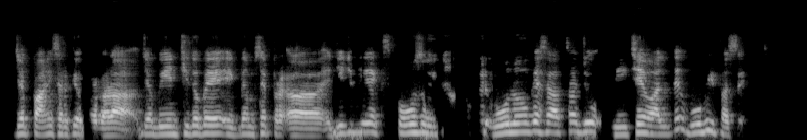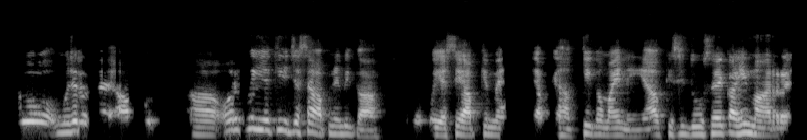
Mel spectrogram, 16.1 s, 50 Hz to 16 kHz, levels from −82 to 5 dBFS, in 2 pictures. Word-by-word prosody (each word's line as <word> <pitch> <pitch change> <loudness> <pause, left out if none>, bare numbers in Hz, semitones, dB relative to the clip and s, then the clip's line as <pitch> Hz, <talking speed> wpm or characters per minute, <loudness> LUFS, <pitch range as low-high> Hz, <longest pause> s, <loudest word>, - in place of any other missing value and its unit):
जब 170 0 -1
पानी 160 +1 +4
सर 165 -1 -2
के 170 - -3
ऊपर 150 -2 -3
बढ़ा, 140 0 +5
जब 160 -1 -3
इन 160 0 0
चीज़ों 170 +1 -2
पे 175 0 +4 0.2
एकदम 160 +2 -5
से - - +1
प्र 150 - +1
अ, 135 -2 +5
ये 135 - -6 0.2
चीज़े 195 +1 -2
एक्सपोज़ 190 -1 -1
हुई 175 -3 -1
ना, - - -15
तो - - -40
फ़िर - - -4
वो 180 +3 +3
लोगों 200 +1 +1
के 215 - +3
साथ-साथ 200 +1 +1
जो 210 - +5 0.2
नीचे 155 +5 +1
वाले 160 -2 +1
थे, 265 - -4
वो 190 -3 -2
भी 220 +2 -2
फँसे। 450 - -5 0.6
तो 440 +1 +1
मुझे 200 +4 +3
लगता 215 +11 -4
है - - -4
आप 440 +5 -5 0.4
हाँ, 150 -1 -1
और 235 +10 -3
इसमें 260 +2 -4
ये 250 - +1
है 235 - +1
कि 240 -1 -5
जैसा 205 0 +1
आपने 165 0 -1
भी 165 0 -6
कहा, 120 -4 +1 0.4
कोई 465 0 -5
ऐसी 170 - -1
आपकी 140 +4 -10
मेहनत 150 -3 -3 0.3
की, - - +1
आपके 145 - -6
हक़ 135 -1 -5
की 180 - -1
कमाई 145 -2 +1
नहीं 125 -2 -10
है 130 - -1
आप 150 0 0
किसी 165 +1 -6
दूसरे 160 +3 +1
का 180 0 +4
ही 180 +3 +4
मार 150 -3 +2
रहे 145 - +3
हैं। - - -5
170 Hz, 245 wpm, -22 LUFS, 155-200 Hz, 0.6 s, बढ़ा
